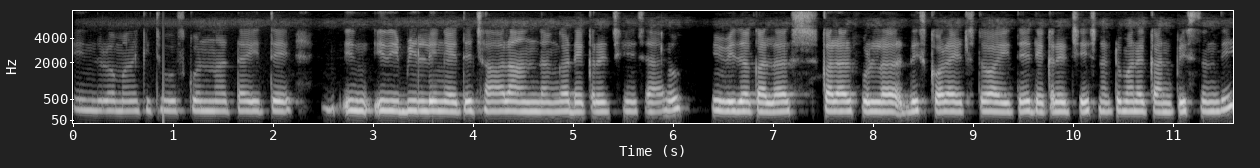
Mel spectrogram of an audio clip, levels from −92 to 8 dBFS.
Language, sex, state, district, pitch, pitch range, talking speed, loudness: Telugu, female, Telangana, Karimnagar, 220 Hz, 215-225 Hz, 110 wpm, -17 LUFS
